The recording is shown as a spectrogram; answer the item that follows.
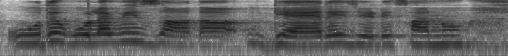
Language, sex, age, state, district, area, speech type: Dogri, female, 18-30, Jammu and Kashmir, Jammu, rural, spontaneous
